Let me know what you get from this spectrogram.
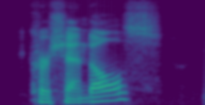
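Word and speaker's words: Crescendolls: Yeah, there was the part near the end, near the middle, where it's, like, the award ceremony for the band, the Crescendals. – I remember that. – Yeah, they're in the audience. That's how you say it? Crescendals? – Yeah. – I mean, it's, like, crescendo and doll.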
